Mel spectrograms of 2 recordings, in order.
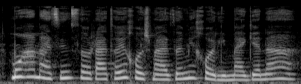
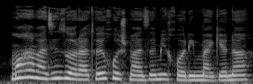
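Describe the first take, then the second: First: Higher, bouncy, skipping little lamb; bouncy and happy. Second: Said in the usual way. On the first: A narrator's reading. Lamb Farfari echoes dad's words while skipping, bouncy. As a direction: echo dad while hopping with joy. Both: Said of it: "فرفری جست و خیز کنان گفت".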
